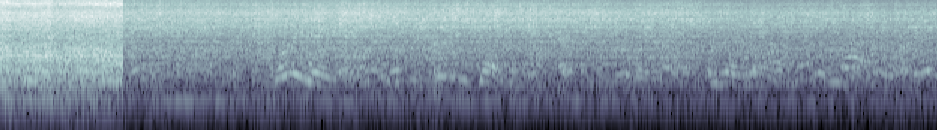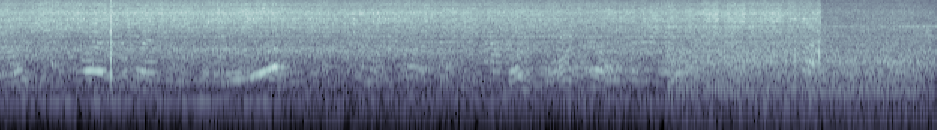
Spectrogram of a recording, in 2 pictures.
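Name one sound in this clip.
A steam locomotive puffs as it approaches slowly.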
